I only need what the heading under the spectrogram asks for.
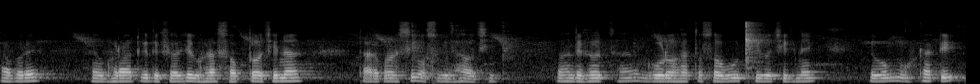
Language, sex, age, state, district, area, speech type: Odia, male, 30-45, Odisha, Subarnapur, urban, spontaneous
